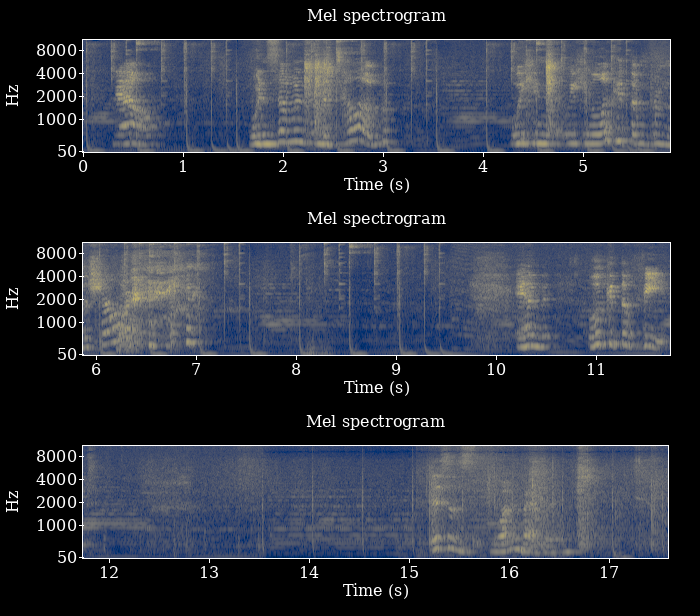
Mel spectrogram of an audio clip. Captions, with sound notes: Now, when someone's in the tub, We can look at them from the shower! [laughs] And look at the feet. This is one bedroom,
